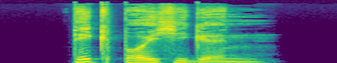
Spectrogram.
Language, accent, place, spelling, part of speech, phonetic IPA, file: German, Germany, Berlin, dickbäuchigen, adjective, [ˈdɪkˌbɔɪ̯çɪɡn̩], De-dickbäuchigen.ogg
- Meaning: inflection of dickbäuchig: 1. strong genitive masculine/neuter singular 2. weak/mixed genitive/dative all-gender singular 3. strong/weak/mixed accusative masculine singular 4. strong dative plural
